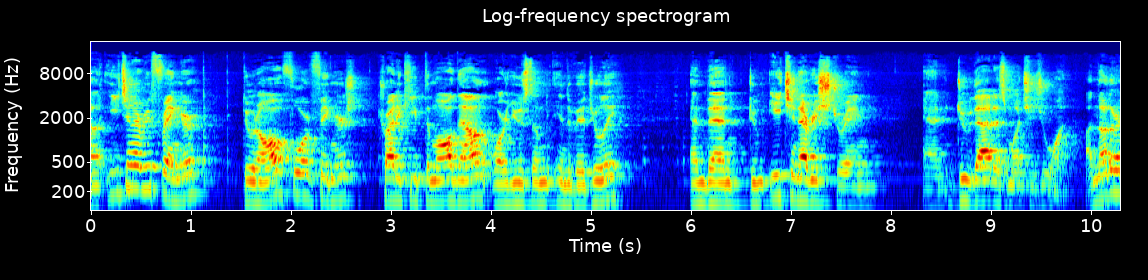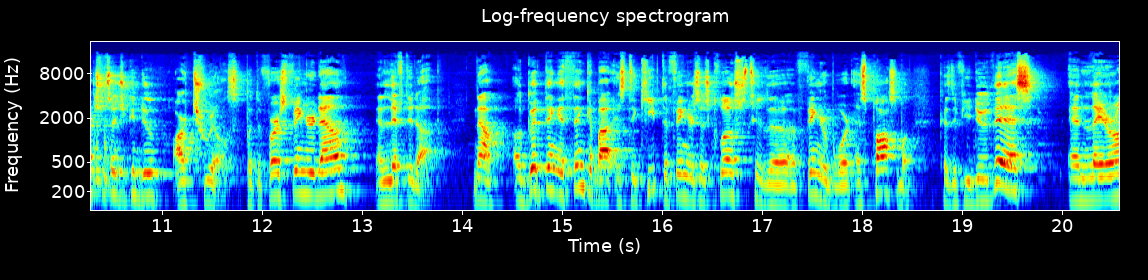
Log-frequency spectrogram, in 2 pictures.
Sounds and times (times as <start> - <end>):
Speech: 0.0 - 5.4, 6.0 - 20.5.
